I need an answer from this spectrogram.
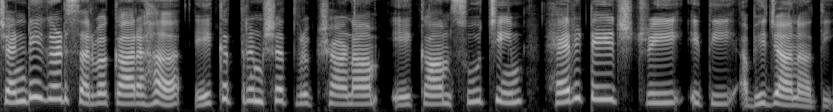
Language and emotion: Sanskrit, neutral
